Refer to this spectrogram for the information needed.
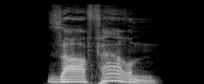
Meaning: first/third-person singular preterite of fernsehen
- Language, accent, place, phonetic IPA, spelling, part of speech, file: German, Germany, Berlin, [ˌzaː ˈfɛʁn], sah fern, verb, De-sah fern.ogg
